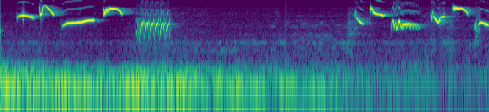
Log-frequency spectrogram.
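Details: Black-throated canary song meant to set off other birds and act as a tutor: bright whistled notes and slurred sweeps, a brief buzzy burst, a quiet pause, then renewed high chirps.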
